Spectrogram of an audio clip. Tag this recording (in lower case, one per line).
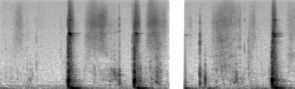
squeak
